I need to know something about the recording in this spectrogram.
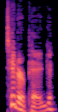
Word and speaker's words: TTRPG: I have for many years pronounced it Titterpig because it's easier.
